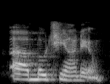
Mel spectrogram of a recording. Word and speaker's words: Moceanu: How do I pronounce her name? Moceanu? Moceanu.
